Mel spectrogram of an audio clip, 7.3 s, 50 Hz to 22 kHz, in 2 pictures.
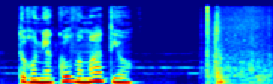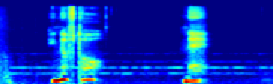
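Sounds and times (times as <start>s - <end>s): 
speech: 0.3s - 1.8s, 4.3s - 5.0s, 6.1s - 6.5s
window sliding along its frame: 2.7s - 4.0s.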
